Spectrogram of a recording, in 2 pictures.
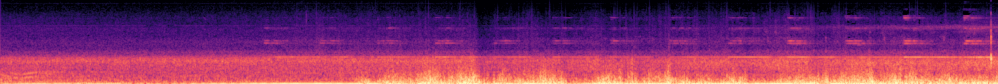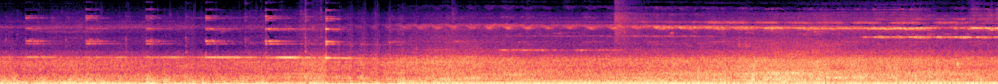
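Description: MBTA commuter rail train arriving at the platform: a deep rumble grows louder a few seconds in, with a high tone repeating at regular intervals during the approach, then high-pitched wheel squeal joins from about two-thirds of the way through as the coaches roll past slowing.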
